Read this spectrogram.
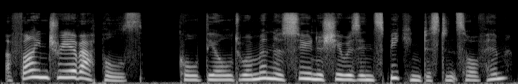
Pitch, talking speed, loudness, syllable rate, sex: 230 Hz, 220 wpm, -18 LUFS, 5.3 syllables/s, female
